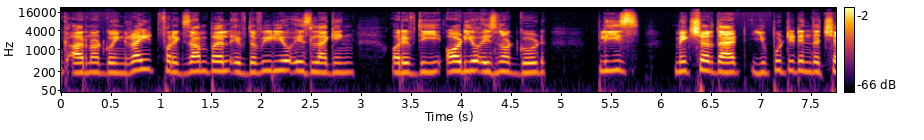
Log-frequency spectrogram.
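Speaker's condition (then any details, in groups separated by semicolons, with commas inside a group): No condition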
